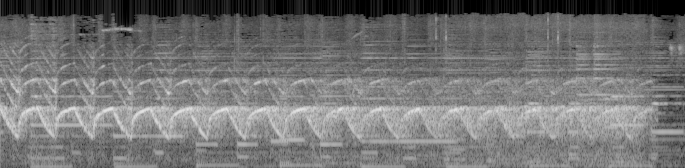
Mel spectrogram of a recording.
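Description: A toy police car plays a loud electronic siren, rapid repeating wails over a steady pulsing beat, close and alone.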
